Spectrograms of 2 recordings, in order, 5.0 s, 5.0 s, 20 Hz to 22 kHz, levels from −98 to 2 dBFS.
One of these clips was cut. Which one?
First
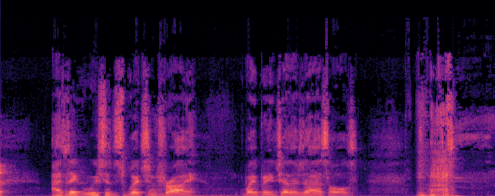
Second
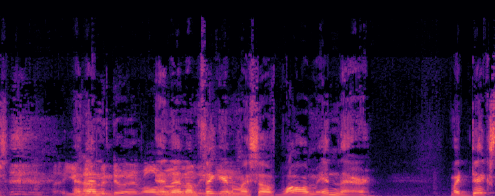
second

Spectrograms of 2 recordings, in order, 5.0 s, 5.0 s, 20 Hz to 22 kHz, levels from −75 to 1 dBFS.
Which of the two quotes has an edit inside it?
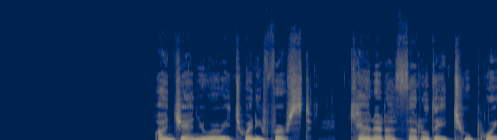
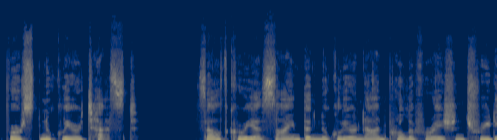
second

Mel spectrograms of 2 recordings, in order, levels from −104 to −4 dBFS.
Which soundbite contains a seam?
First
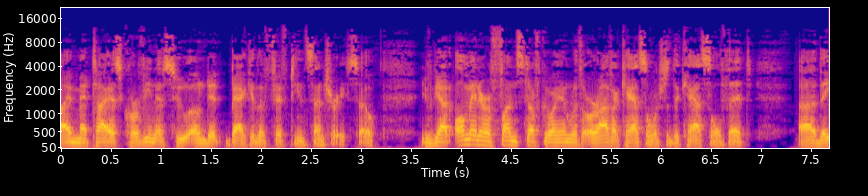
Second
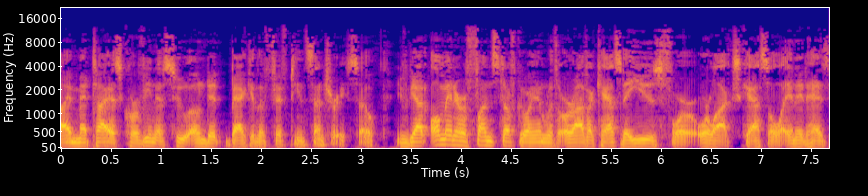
second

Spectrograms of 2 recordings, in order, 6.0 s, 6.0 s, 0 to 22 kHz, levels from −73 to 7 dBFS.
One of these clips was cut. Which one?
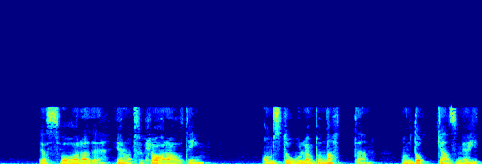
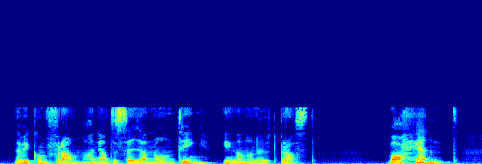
second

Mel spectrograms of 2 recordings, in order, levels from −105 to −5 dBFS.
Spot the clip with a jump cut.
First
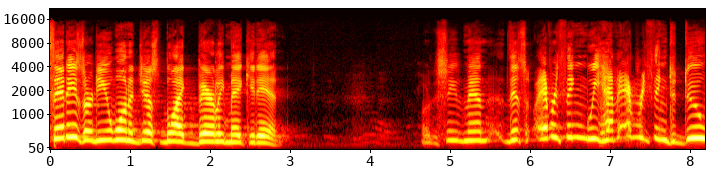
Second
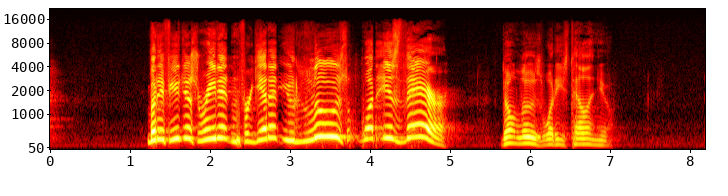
second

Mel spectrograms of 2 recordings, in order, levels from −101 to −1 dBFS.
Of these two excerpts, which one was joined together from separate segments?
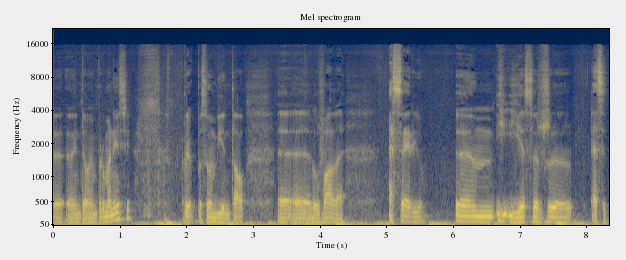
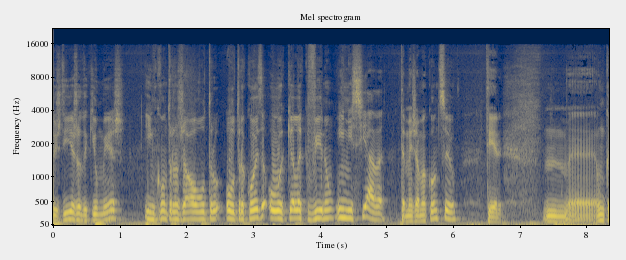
first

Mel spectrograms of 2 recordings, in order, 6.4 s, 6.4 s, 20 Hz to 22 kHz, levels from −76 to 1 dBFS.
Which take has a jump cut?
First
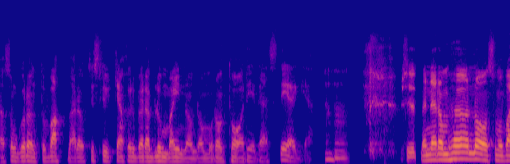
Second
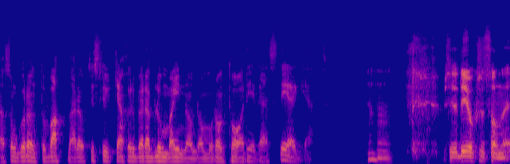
first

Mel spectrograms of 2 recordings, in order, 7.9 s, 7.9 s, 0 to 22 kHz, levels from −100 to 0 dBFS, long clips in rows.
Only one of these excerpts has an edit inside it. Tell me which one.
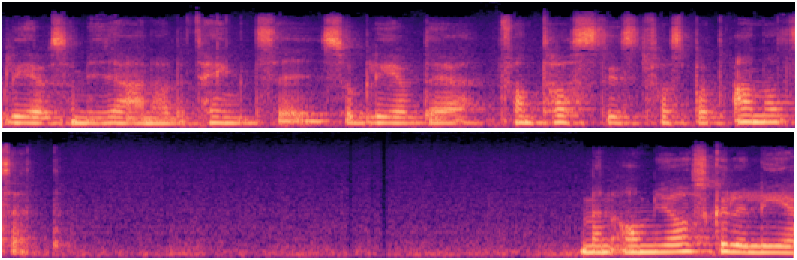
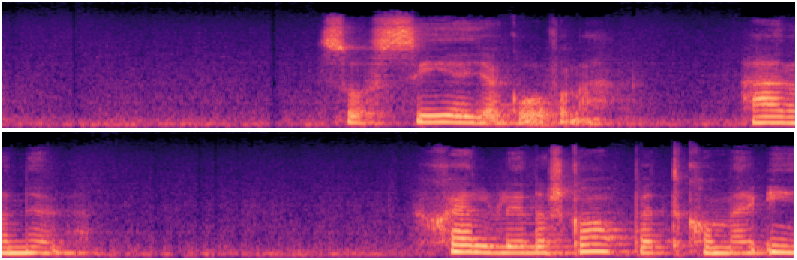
second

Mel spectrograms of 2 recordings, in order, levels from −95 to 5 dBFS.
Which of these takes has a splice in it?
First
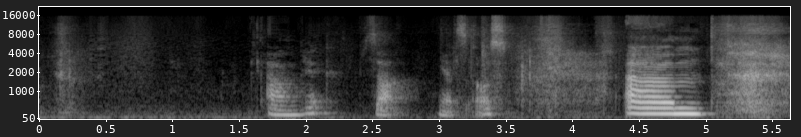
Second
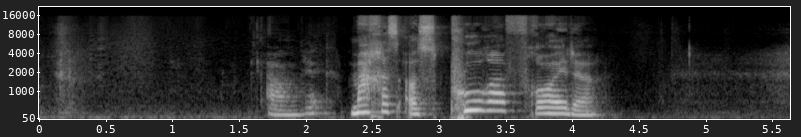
second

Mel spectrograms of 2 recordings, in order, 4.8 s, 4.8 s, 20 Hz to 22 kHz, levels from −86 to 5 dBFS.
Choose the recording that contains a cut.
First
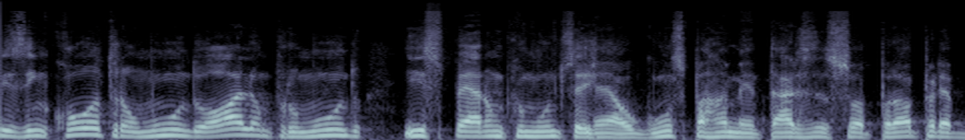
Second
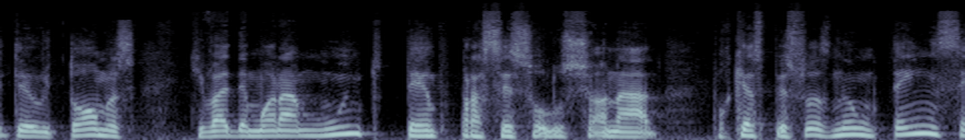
first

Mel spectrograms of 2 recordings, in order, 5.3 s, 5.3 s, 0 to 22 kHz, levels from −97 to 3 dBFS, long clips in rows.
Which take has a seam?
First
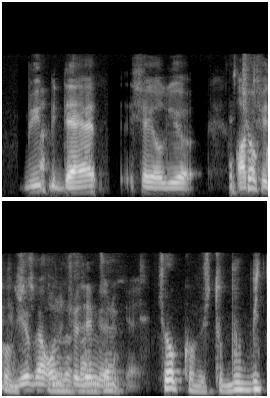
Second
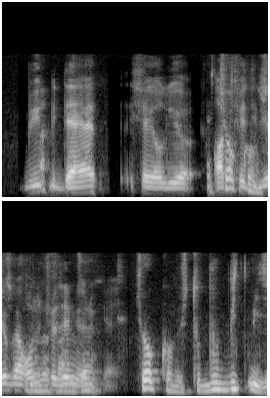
second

